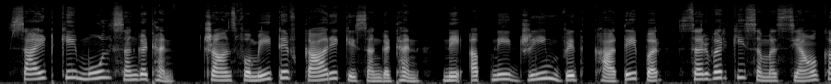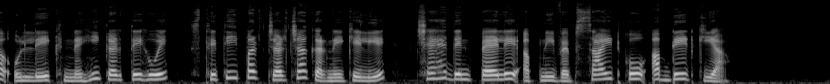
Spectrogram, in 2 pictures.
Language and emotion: Hindi, neutral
